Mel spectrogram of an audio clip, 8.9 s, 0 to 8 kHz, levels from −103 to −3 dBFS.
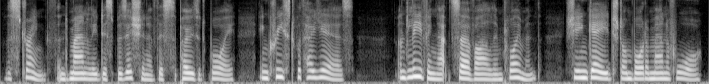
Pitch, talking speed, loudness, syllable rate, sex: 205 Hz, 175 wpm, -18 LUFS, 5.4 syllables/s, female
